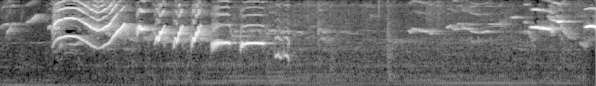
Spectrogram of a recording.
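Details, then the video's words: Oriental magpie-robin in long song used to teach young birds: a wavering swooping whistle, six quick rising notes and a flat whistle, then a quiet spell and soft high notes, over a low hum. "Kacer Gacor Ngerol Panjang Cocok Untuk Masteran Kacer Muda"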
